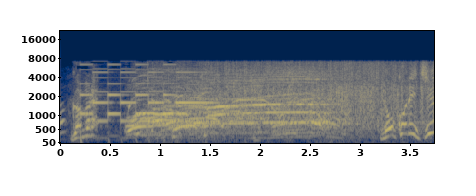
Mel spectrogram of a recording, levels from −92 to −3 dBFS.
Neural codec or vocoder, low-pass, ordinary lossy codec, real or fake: none; 7.2 kHz; none; real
